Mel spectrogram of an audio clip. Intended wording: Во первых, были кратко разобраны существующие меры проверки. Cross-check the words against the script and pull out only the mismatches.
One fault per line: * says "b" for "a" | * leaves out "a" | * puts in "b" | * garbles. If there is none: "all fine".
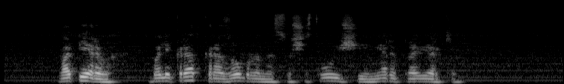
all fine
